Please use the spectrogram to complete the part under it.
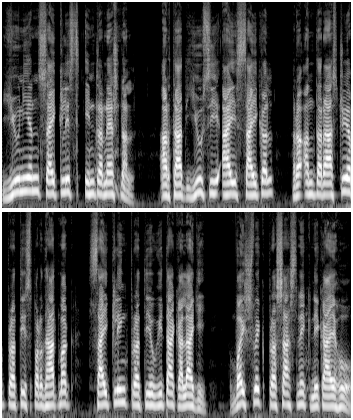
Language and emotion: Nepali, neutral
